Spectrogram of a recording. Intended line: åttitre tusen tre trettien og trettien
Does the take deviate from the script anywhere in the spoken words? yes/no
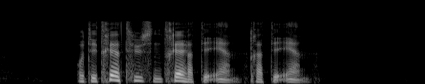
no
